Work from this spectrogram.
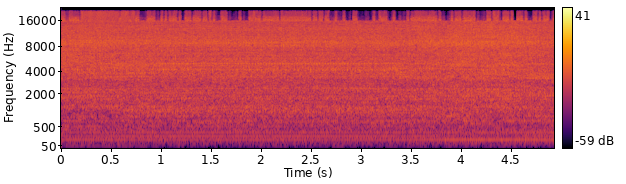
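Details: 2014 Honda Odyssey with 202,000 miles, just after water pump and timing belt replacement: steady, even idle with a smooth low hum and a faint high whir, no knocks or ticks; engine runs healthy.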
